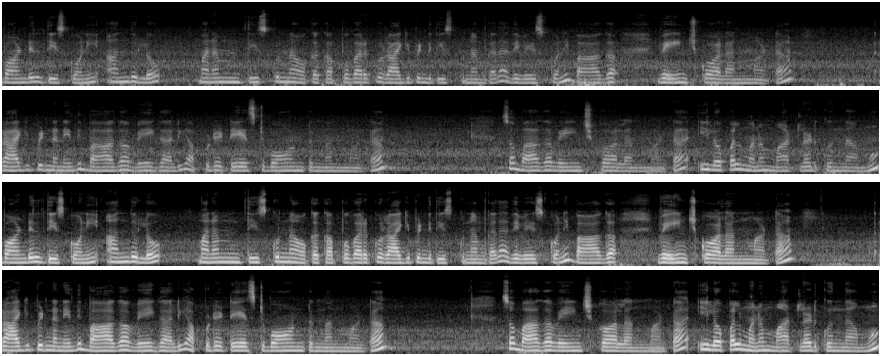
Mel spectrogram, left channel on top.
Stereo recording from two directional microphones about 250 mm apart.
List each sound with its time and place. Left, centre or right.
0.0 s speech: right
13.8 s speech: right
